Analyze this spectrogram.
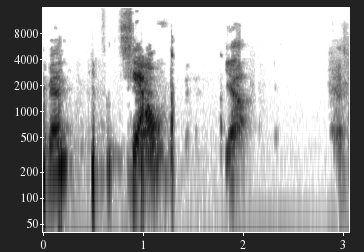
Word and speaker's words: Xiao: Am I pronouncing that correctly, Ben? Ben. Xiao?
